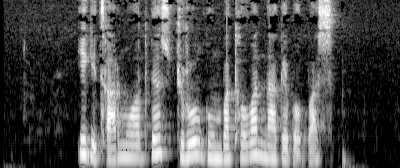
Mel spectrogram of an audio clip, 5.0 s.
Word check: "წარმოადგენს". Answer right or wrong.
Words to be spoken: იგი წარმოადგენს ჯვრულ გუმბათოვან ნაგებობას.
right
